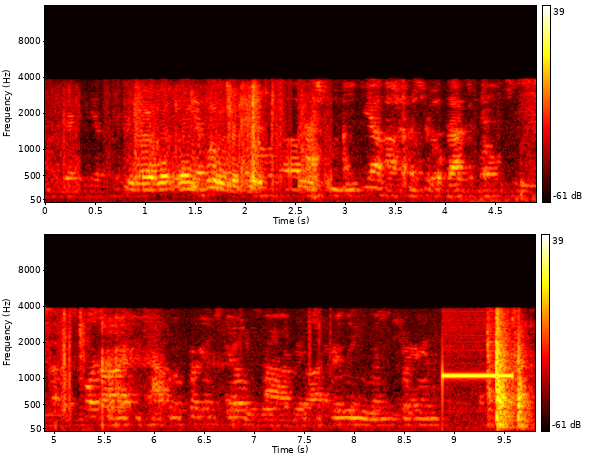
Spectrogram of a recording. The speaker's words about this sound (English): I'm sorry, I'm unavailable to answer your call right now. If you leave your name and telephone number after the beep, I'll get back with you as soon as possible. Thank you.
